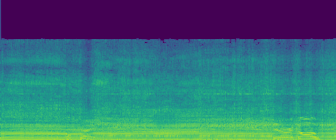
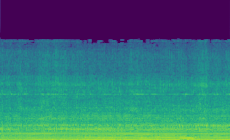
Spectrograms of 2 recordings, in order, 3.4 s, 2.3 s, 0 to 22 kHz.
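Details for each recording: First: Traxxas Nitro Slash 3.3 nitro engine during break-in, idle too high with a steady fast buzz because the low-speed needle is lean. Richening the low-speed needle drops the idle to a proper level. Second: Traxxas Nitro Slash 3.3 nitro RC car after break-in, idle too high corrected by richening the low-speed needle: steady even buzzing idle, no hunting or surging; good idle.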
